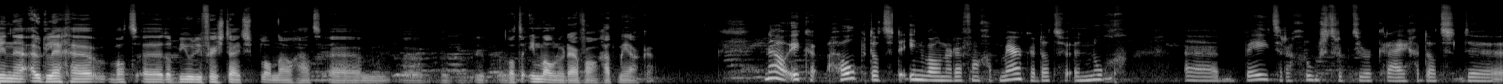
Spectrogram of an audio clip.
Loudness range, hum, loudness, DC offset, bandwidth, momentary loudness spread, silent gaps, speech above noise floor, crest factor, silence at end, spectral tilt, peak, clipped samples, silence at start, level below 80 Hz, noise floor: 7 LU; none; -24 LUFS; under 0.1%; 18 kHz; 14 LU; none; 35 dB; 20 dB; 0 s; -5.5 dB/octave; -4 dBFS; under 0.1%; 0 s; -66 dBFS; -59 dBFS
